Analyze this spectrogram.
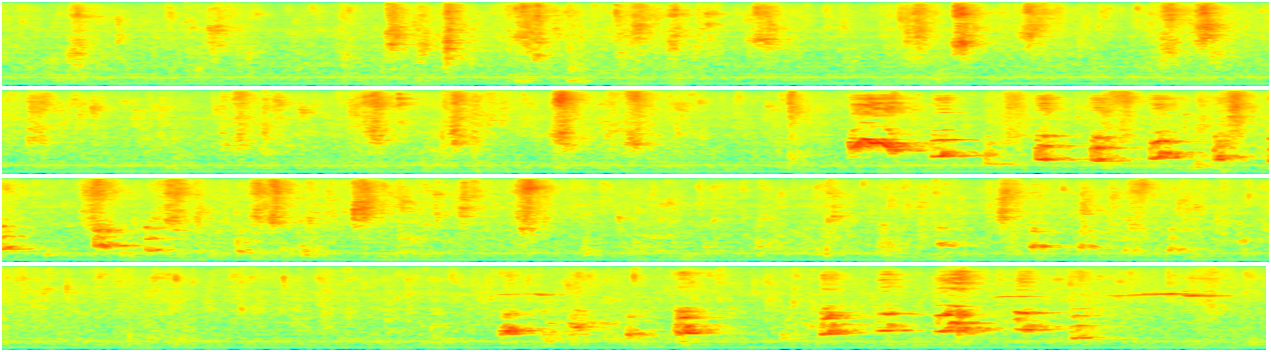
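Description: Three-week-old Labrador puppies eating gruel from shallow pans, with many small wet clicks and smacks of lapping. Two bursts of rapid, high-pitched puppy whining and yelping come about ten seconds in and again near the end. A steady low electrical hum runs underneath.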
